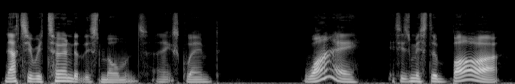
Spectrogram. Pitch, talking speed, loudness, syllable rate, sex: 135 Hz, 140 wpm, -21 LUFS, 4.6 syllables/s, male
